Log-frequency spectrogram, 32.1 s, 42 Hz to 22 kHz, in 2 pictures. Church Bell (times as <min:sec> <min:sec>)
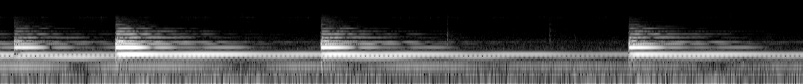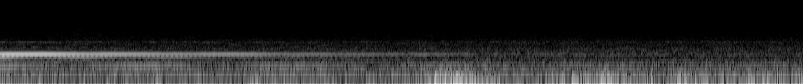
0:00.0 0:24.8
